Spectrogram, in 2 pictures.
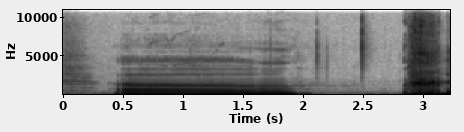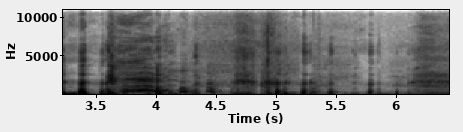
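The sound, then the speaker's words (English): Someone takes a big hit of weed: a sustained, tonal, bubbling draw of about one and a half seconds, then a short pause and a burst of harsh coughing and throat clearing. “As he takes a nice big rip of fucking weed, as I'm sure most people in the ether are at the moment.”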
